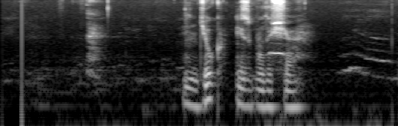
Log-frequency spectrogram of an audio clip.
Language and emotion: Russian, neutral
